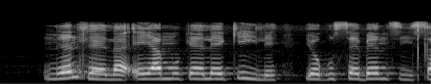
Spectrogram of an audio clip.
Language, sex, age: Zulu, female, 17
